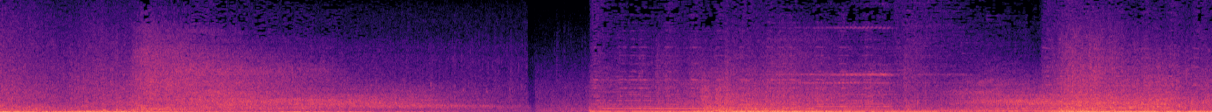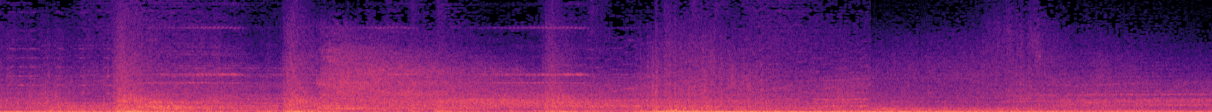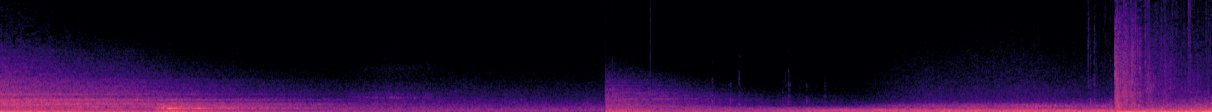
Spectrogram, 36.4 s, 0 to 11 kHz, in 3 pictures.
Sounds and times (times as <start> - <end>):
Music: 5.8 - 22.4.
